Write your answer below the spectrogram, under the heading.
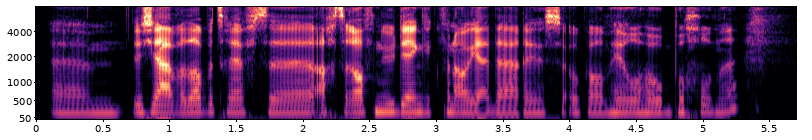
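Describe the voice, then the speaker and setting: In a dry recording with no echo and a quiet background, a woman with a fairly low voice speaks at a moderate pace in a flat monotone, hardly pausing at all. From Netherlands, Friesland (Noordwolde); Friesland. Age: 30s. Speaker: entrepreneur; guest. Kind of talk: interview. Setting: at her business premises. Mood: warm, relaxed. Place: office. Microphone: studio mic.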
